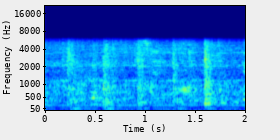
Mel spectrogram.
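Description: Electric home treadmill running fast: a steady low motor and belt hum with irregular thuds of feet landing on the moving belt.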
